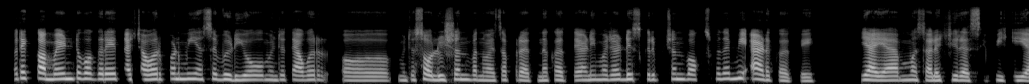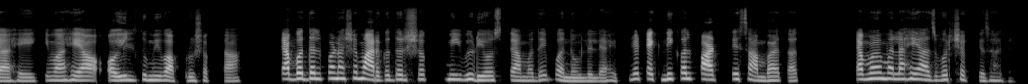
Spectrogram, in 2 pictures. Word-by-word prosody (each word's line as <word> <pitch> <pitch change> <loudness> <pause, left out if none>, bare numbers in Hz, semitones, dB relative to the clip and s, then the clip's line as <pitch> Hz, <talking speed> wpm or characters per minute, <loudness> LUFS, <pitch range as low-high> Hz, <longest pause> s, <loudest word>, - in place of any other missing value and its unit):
तर - - -4
ते - - +7
कमेंट 255 0 +5
वगैरे 250 -2 +2
त्याच्यावर 235 -1 +1
पण 255 -1 +1
मी 255 +1 +2
असे 240 +1 -1
व्हिडिओ 210 -2 +1
म्हणजे 210 0 -4
त्यावर 215 0 0
अ, 195 -1 -10
म्हणजे 180 +2 -3
सोल्युशन 220 +1 +2
बनवायचा 195 -2 -3
प्रयत्न 190 -1 -2
करते 200 -1 -2
आणि 200 +1 0
माझ्या 220 +1 0
डिस्क्रिप्शन 235 +1 -3
बॉक्समध्ये 240 +2 -3
मी 280 - +3
ॲड 235 -4 +6
करते. 160 -2 -5 0.5
या, 215 -2 +6
या 190 0 +4
मसाल्याची 195 -1 -1
रेसिपी 180 +1 -3
ही 185 0 -1
आहे 160 0 -1
किंवा 190 0 0
ह्या 195 -2 +3 0.2
ऑइल 195 +1 +2
तुम्ही 200 -2 0
वापरू 175 -2 -1
शकता. 155 -2 -7 0.4
त्याबद्दल 260 +1 +5
पण 275 0 +3
असे 270 +1 0
मार्गदर्शक 220 -2 +2 0.2
मी 230 0 +1
व्हिडिओज 195 -4 0
त्यामध्ये 180 +1 -2
बनवलेले 155 -6 -3
आहेत. 160 +1 -7
म्हणजे 250 +3 -3
टेक्निकल 250 +2 +3
पार्ट 225 -3 +6
ते 250 - 0
सांभाळतात. 180 -5 -2 0.6
त्यामुळे 245 +4 +4
मला 260 -2 +3
हे 255 +1 0
आजवर 215 -1 -1
शक्य 200 -5 -7
झाले 175 +1 -8
आहे. 145 - -23
210 Hz, 165 wpm, -23 LUFS, 185-240 Hz, 0.6 s, ते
